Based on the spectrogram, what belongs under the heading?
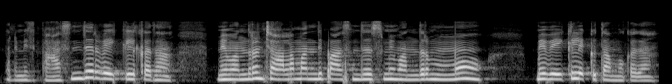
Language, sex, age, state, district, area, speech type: Telugu, female, 18-30, Andhra Pradesh, Palnadu, urban, spontaneous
